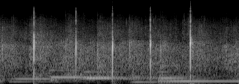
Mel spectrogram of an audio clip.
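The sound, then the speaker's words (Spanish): An audience claps hands in unison, five sharp, evenly spaced claps in a steady rhythm, ringing out over a soft bed of sustained musical tones with no talking, at the close of an online MIM Church service from Ciudad Miguel Alemán, Tamaulipas. “Junte sus palmas.”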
